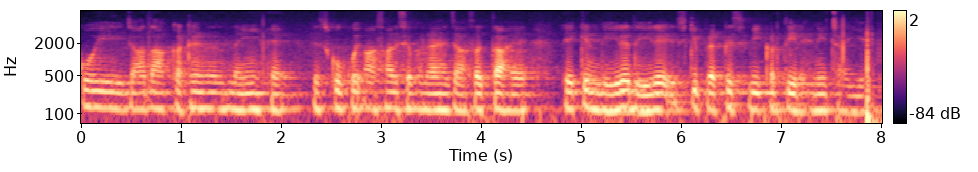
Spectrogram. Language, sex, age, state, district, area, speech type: Hindi, male, 18-30, Rajasthan, Bharatpur, rural, spontaneous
